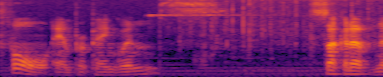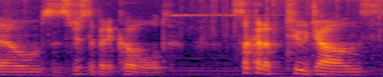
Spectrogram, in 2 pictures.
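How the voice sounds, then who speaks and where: A man's voice: lowish voice, normal speed, sharp tone, a little hiss or hum. A man giving casual, jokey commentary on a game he is playing. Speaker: let's player reading game dialogue aloud.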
